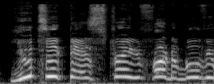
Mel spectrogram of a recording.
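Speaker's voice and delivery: squeaky high-pitched teasing. Real, not acted. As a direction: tease him in a squeaky high voice. Calls out copied movie line.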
